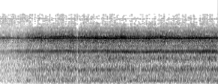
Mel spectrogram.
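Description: A luxury private airplane's engines in flight produce a steady, loud jet roar, with high whining tones held constant and no change in pitch.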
